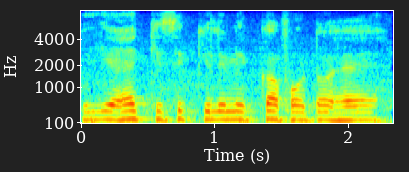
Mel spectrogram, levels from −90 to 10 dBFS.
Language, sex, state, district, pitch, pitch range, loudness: Hindi, male, Uttar Pradesh, Saharanpur, 155 Hz, 150-160 Hz, -16 LUFS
